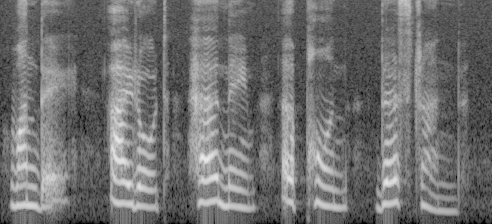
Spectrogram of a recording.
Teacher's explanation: in this poem Spencer uses five pairs of these unstressed and stressed syllabic words and weaves a music out of it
